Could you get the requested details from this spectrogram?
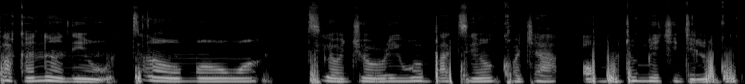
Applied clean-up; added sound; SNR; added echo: none; none; none; none.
